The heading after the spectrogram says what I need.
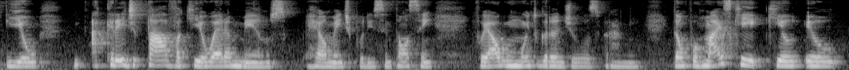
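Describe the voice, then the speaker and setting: A former flight attendant from Minas Gerais, Brazil, tells lively stories as a podcast guest in a casual interview, speaking with a Mineiro Brazilian Portuguese accent. Her voice is lowish at normal speed, and she's animated, laughing often and acting out past dialogue.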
